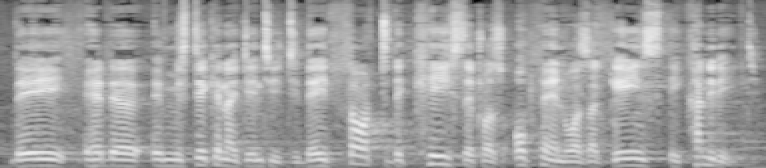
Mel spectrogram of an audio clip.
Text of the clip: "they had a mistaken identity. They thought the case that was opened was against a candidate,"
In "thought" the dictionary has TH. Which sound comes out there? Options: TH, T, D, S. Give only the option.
TH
